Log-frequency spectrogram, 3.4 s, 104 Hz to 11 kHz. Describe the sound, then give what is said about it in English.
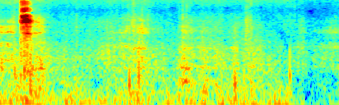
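Footsteps of a person walking slowly outdoors in cold weather, around the upper 20s, with a few faint, soft, unhurried steps spaced across the stretch over a quiet background. “I'm not walking very fast today. I'm walking.”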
